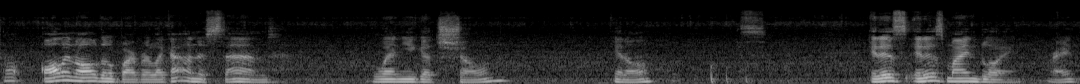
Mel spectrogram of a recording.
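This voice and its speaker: A man from Trinidad with a Trinidadian accent, a spiritual reader on a live stream, relaxed and chatty as he reads out viewers' questions. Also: mid-range voice, slow pace, long pauses, a little hiss or hum, rough recording. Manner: relaxed, chatty, reads names and questions aloud, restarts often. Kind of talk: live stream reading, answering chat questions.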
